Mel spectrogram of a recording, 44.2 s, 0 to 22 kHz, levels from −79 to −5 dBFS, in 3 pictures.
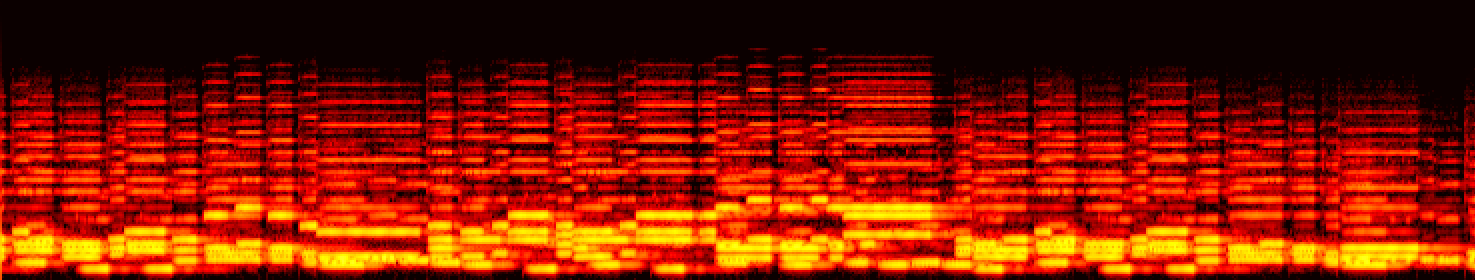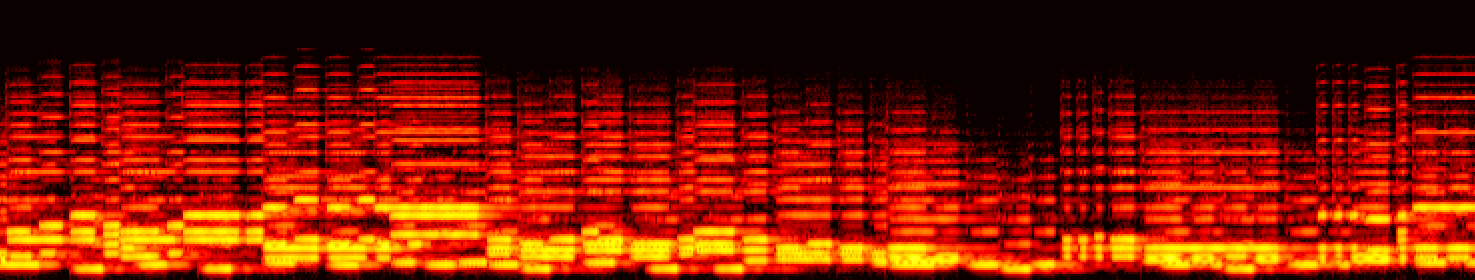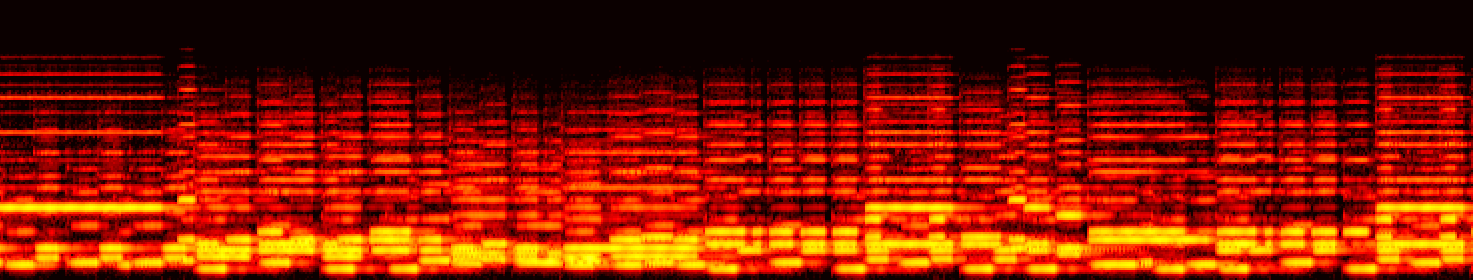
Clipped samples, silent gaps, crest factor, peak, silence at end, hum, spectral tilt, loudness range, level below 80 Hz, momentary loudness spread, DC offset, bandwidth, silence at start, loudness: under 0.1%; none; 14 dB; -10 dBFS; 0 s; none; -5.5 dB/octave; 3 LU; -80 dBFS; 4 LU; under 0.1%; 10.5 kHz; 0 s; -25 LUFS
